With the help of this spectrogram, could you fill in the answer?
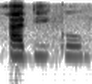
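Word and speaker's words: الديك: Al-diku becomes Adiku.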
